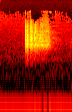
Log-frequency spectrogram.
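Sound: dice rolling on table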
